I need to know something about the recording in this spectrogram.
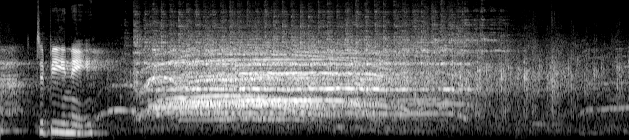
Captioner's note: audience applauds and cheers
